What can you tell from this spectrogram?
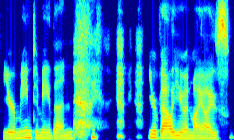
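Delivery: normal talking voice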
